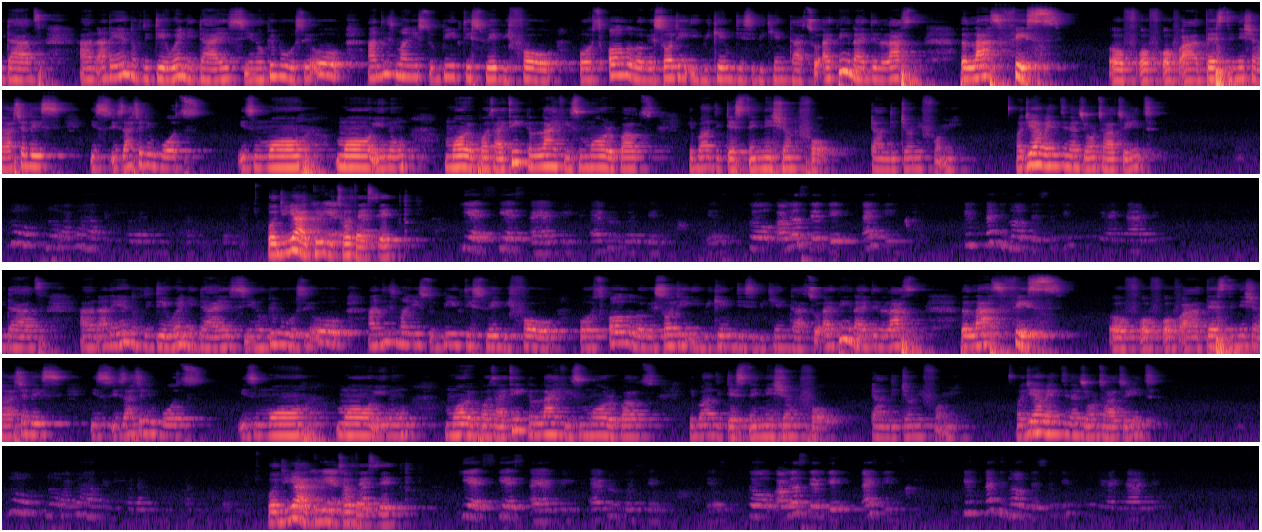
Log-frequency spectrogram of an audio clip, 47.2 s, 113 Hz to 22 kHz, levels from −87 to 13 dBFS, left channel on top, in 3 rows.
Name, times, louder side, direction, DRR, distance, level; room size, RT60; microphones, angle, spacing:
voice 1, 0.0-6.9 7.2-13.2 13.8-16.5 16.8-18.2 18.7-23.9 24.3-26.0 26.6-27.6 28.4-30.1 34.8-36.3, left 6 dB, 85° left, 0.3 m, -24 dB
voice 2, 31.5-33.5 33.7-33.8 34.2-34.3 35.1-36.1 37.2-39.7 40.3-40.4 40.8-42.6 43.5-44.8 45.2-45.9, right 1 dB, 75° right, 1.2 m, -42 dB
3.3 x 2.6 x 3.4 m
head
